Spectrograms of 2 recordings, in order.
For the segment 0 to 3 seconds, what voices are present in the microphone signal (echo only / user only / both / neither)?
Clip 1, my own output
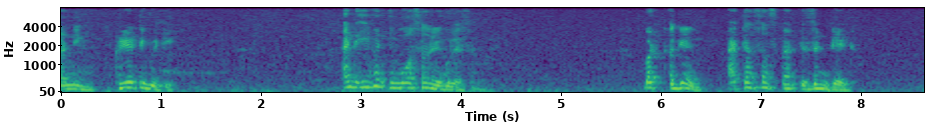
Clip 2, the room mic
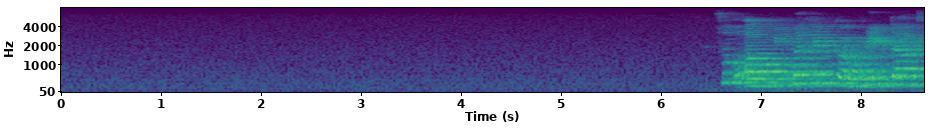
neither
